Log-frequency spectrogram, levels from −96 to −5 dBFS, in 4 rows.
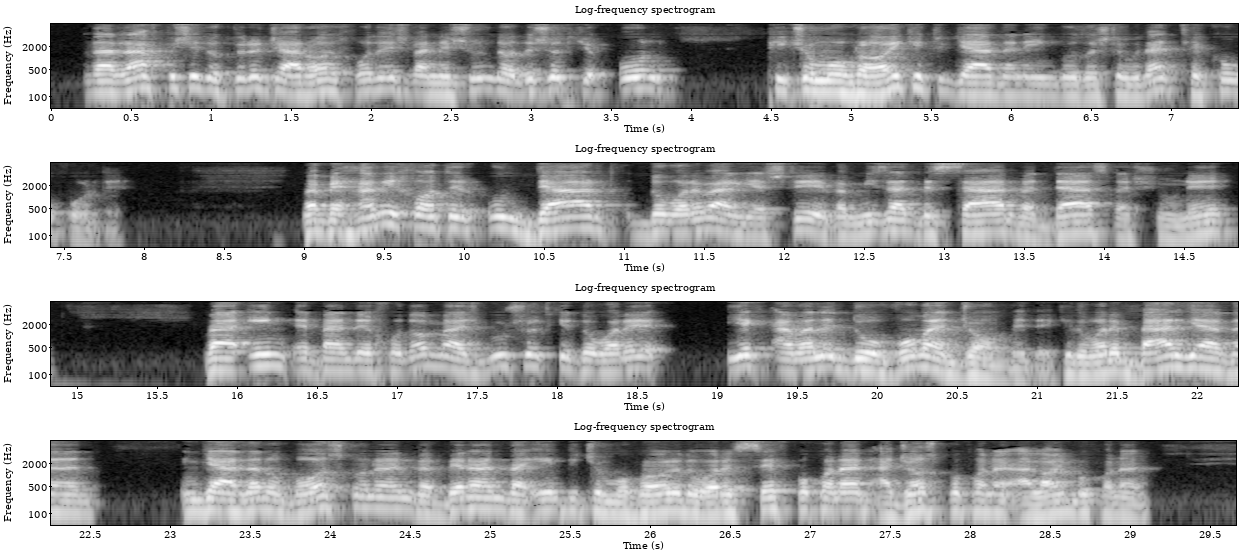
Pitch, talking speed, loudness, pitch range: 125 Hz, 150 wpm, -16 LUFS, 110-145 Hz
